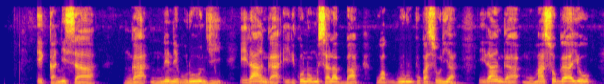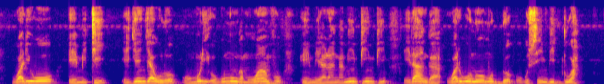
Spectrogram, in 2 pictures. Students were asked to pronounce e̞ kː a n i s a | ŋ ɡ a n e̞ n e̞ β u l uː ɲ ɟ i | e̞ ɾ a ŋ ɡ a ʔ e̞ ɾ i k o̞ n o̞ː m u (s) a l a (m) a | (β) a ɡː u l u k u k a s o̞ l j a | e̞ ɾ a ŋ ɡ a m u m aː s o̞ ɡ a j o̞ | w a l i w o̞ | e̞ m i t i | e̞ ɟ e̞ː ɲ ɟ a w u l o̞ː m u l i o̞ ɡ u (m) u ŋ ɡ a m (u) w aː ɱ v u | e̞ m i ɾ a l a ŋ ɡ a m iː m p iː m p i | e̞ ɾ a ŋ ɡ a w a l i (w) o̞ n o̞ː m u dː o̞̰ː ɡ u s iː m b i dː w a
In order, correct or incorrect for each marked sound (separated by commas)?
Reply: correct, incorrect, incorrect, correct, correct, correct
